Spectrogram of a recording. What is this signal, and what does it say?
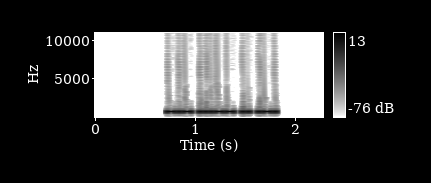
Morse code, heard as a keyed tone, about 42 wpm, 700 Hz. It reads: K3IR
